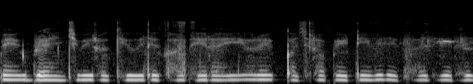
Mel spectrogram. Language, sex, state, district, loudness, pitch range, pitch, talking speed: Hindi, female, Bihar, Jahanabad, -19 LUFS, 205-210 Hz, 210 Hz, 190 wpm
